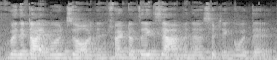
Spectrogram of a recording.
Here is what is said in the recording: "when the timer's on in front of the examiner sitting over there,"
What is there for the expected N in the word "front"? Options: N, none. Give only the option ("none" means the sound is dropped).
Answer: N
